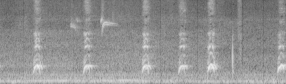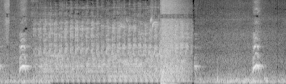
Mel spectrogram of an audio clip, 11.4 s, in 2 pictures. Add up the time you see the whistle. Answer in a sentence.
The whistle can be heard for 2 seconds in total.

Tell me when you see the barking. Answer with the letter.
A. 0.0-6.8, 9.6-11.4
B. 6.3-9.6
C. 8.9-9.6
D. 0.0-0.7
A.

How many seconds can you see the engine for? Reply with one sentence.
The engine can be heard for 3 seconds in total.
